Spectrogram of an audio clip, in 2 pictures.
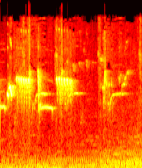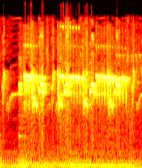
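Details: High, buzzy chirping phrases of a bar-winged prinia lure call, short bursts at first, then a busy, tumbling run of chirps toward the end.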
